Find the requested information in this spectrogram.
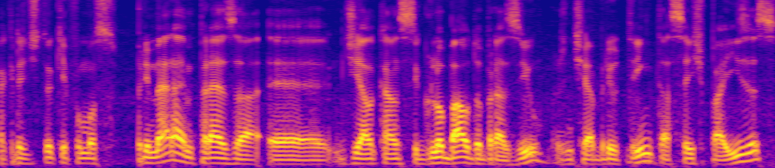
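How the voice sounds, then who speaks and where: Very deep and low-pitched, a man speaks at a moderate pace with lively intonation and hardly any pauses. The sound is dry and close, with no echo. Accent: Polish. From Poland. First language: Polish (speaking Portuguese). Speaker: entrepreneur, company CEO. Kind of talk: talk show interview.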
